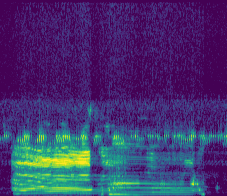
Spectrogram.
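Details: Red deer stag in the Doñana marshes of Huelva, Andalusia, bellowing intensely at dusk while answering other stags. One loud, sustained, raspy roar drops after almost two seconds into a lower, groaning continuation, with insect trilling behind.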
